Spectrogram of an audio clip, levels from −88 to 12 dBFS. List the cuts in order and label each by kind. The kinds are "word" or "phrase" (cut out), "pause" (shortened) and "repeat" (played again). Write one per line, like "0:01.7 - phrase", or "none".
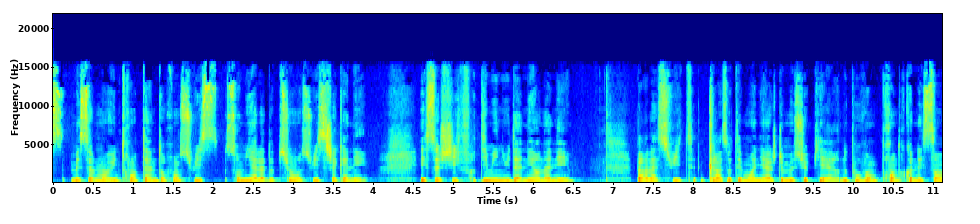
none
